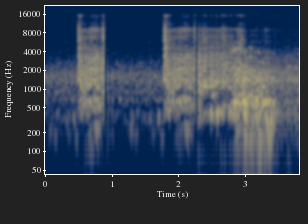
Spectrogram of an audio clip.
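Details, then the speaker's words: Newly overhauled Mitsubishi 6D15 generator diesel engine, first start after oil check and battery connection, ignition hot-wired for lack of a key. Two short cranking bursts, then it catches and runs steady and even with no misses or knocks; easy, healthy start. "kita niyo may spark na naman kasi nga nakadirekta nga talaga yan pero ang dali lang umandar nito mga boss"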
